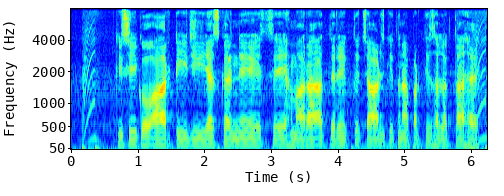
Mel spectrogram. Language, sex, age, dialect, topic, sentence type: Hindi, male, 25-30, Garhwali, banking, question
